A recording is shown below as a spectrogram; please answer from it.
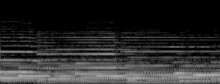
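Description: Violin played with piano accompaniment: a bowed melody moving from note to note about every half second over sustained piano notes.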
